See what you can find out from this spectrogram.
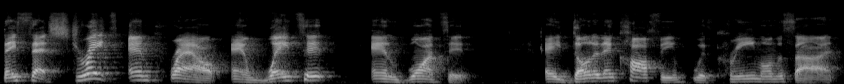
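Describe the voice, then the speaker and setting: Slow, bright-voiced man reading a storybook. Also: medium pitch, sing-song. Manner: deliberate, emphatic phrasing with dramatic stresses. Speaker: school educator reading a bedtime story. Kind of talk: expressive picture-book read-aloud for children.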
